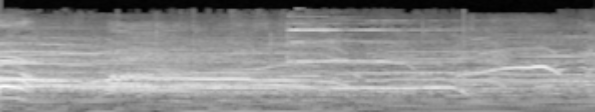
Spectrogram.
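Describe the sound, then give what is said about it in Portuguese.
A large crowd shouts and cheers loudly and continuously, with many overlapping voices whooping and yelling at high pitch, an audience at a live concert in Viçosa, Minas Gerais. “Quando meu amor explode o coração, é muita emoção. Grita, grita, grita!”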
